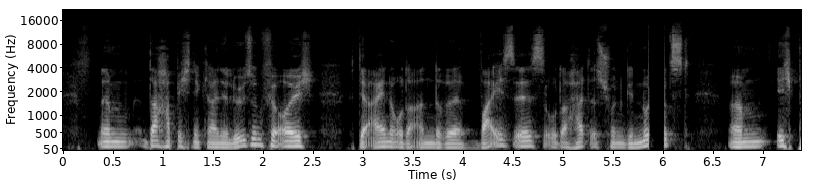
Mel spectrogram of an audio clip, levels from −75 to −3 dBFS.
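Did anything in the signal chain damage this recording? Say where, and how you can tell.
Yes. At the codec stage, there's a gap at a join of encoded pieces: right after "oder hat es schon", the speech drops out from 5.86 to 6.02 s, a gap of about 160 ms, then resumes mid-flow. The pieces were encoded separately and butted together untrimmed, so leftover encoder delay and last-frame padding sit in the middle.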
